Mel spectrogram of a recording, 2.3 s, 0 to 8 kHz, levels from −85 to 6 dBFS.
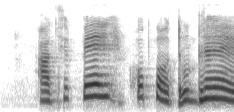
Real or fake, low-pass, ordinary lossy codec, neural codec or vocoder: fake; 7.2 kHz; none; autoencoder, 22.05 kHz, a latent of 192 numbers a frame, VITS, trained on one speaker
